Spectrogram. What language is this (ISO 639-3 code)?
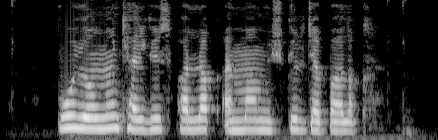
uig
